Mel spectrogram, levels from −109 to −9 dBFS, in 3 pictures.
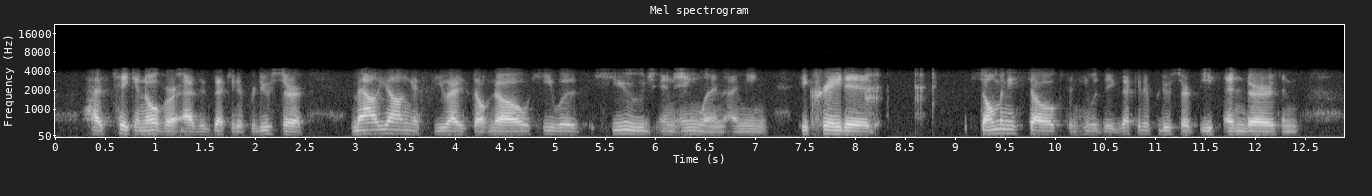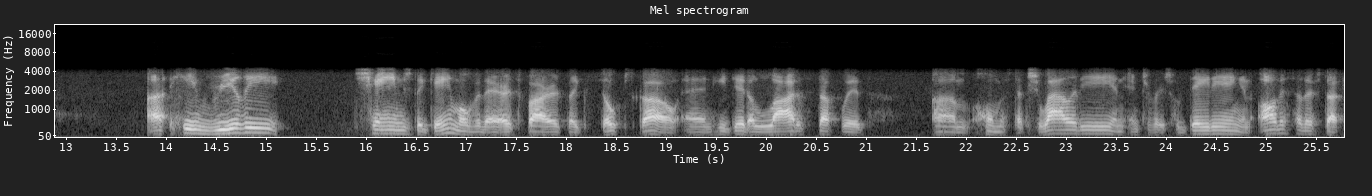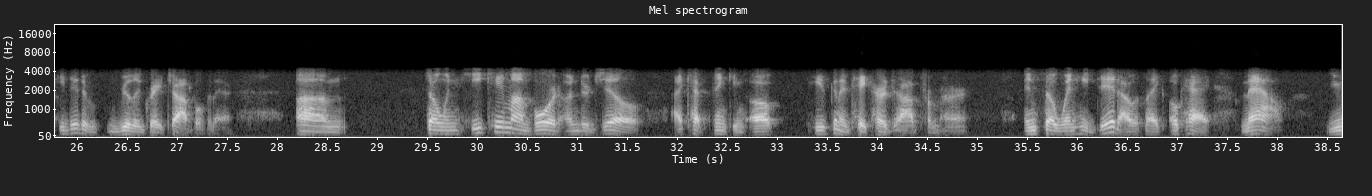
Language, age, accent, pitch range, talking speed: English, 30-49, American, 110-130 Hz, 165 wpm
